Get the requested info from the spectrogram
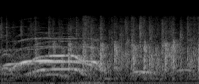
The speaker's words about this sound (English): This is a smattering of applause. Yeah, but an enthusiastic small portion of our crowd, like seven people, really were into that.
